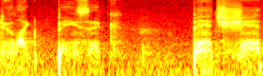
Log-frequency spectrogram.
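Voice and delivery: very quiet, hushed, breathy whisper. Worried the company nearby might overhear, a speaker keeps talking, whispering. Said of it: "I'm whispering now".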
